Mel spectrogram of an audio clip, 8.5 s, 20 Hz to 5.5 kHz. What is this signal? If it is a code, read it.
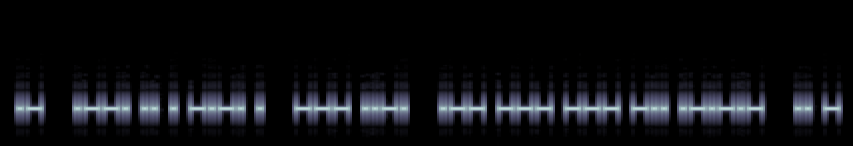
Morse code, heard as a keyed tone, about 25 wpm, 700 Hz. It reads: A PIECE OF WOOD. IT
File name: Pinocchio / Pinocchio ch1 25 25 ik1hge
